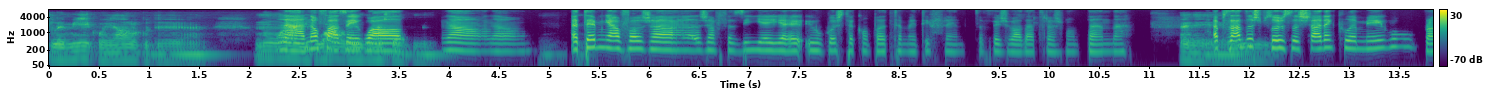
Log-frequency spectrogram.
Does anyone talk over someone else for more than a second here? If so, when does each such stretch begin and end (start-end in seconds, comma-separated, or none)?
2.3-3.5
